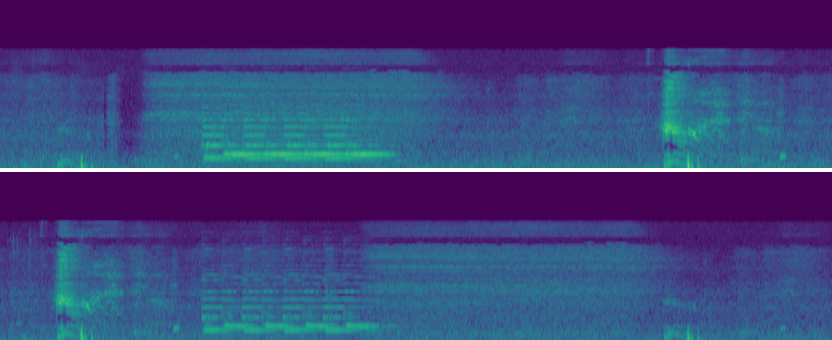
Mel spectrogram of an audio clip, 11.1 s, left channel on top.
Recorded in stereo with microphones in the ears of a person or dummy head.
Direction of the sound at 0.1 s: 35° right (ahead or behind).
